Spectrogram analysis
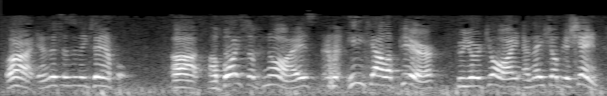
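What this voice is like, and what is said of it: Loud yelling, nearly hoarse preaching voice. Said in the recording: “I'm about yelling myself hoarse”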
